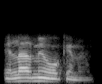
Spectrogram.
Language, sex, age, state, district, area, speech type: Tamil, male, 18-30, Tamil Nadu, Dharmapuri, rural, conversation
